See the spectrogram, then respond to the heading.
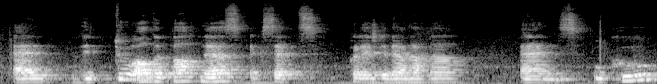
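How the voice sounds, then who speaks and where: A man with a French accent at a very slow pace, long and frequent pauses, ordinary pitch variation, audible room echo and noticeable background noise. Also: medium pitch for a man. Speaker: historian. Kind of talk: lecture. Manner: halting.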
